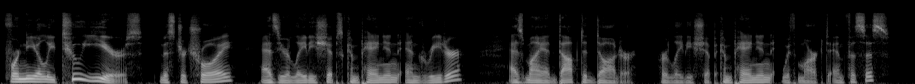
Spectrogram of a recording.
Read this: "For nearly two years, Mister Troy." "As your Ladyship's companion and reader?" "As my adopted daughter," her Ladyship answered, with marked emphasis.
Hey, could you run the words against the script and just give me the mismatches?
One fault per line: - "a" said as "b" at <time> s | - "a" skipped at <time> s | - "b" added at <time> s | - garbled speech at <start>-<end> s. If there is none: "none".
- "answered" said as "companion" at 7.2 s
